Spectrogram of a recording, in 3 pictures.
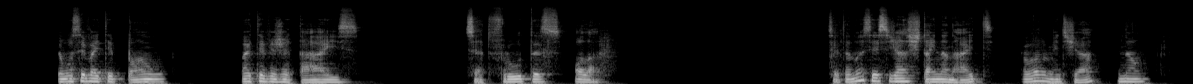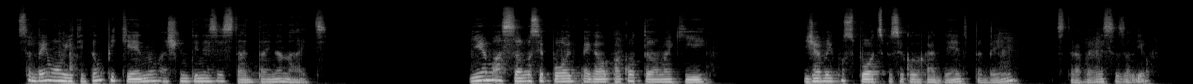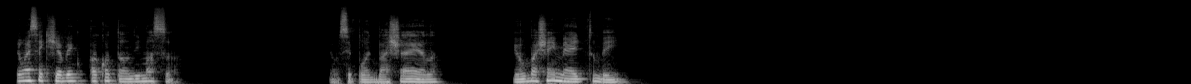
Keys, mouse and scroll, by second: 5.2 scroll down 1, 5.8-8.1 scroll down 1, 8.1-8.4 scroll up 1, 8.8 click, 10.0 click, 10.9 click, 11.4 scroll up 2, 12.3-13.0 scroll up 2, 13.0 click, 14.2 click, 15.1 click, 15.6-16.3 scroll down 2, 16.4-17.6 scroll down 4, 17.9-18.6 scroll down 2, 18.8-19.6 scroll down 2, 19.6 scroll up 2, 21.8-22.6 scroll down 4, 22.6-23.0 scroll down 1, 23.3 scroll up 2, 27.2 click, 29.5 click.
